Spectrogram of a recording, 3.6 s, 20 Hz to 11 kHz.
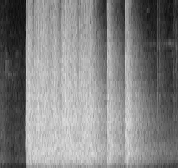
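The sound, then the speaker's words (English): Pistol gunshots on a police training range during a state-mandated shooting test with support-hand fire: a few loud, sharp bangs burst over a sustained wash of noise that slowly fades. “When the target turns, you'll transition to your support hand. Fire two rounds, center mass, 3 seconds.”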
